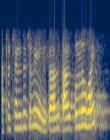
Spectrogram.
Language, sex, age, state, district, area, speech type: Bengali, female, 18-30, West Bengal, Jalpaiguri, rural, conversation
